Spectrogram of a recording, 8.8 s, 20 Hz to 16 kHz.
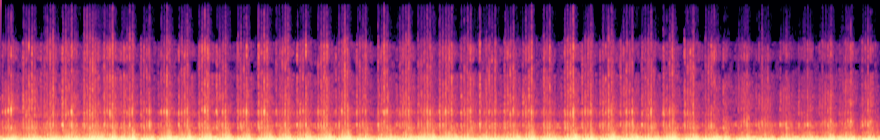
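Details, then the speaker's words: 1995 Plymouth Neon ACR with a big cam, during restoration: loud, lumpy idle with a steady choppy beat, even and unbroken. Runs as it should. "now really you hear it it sounds great"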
